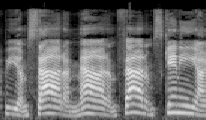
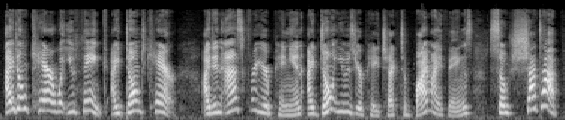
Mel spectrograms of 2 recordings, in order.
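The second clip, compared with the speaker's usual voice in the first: louder, higher angry shout; retold outburst; 6 semitones higher, 5 dB louder than usual. Telling the nagging coworker to shut up, loud and angry. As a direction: snap back in fed-up anger. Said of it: "I just had it and I said".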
